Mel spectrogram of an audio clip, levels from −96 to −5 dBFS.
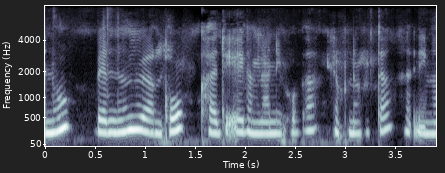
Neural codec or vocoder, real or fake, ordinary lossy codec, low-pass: codec, 16 kHz, 2 kbps, X-Codec, HuBERT features, trained on balanced general audio; fake; none; none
